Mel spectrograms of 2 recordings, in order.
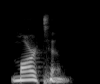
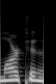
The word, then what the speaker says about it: Maurten: Hammer, Noon, and that's spelled N-U-U-N. Salt Stick, Scratch, that's S-K-R-A-T-C-H. Tailwind, T-A-I-L-W-I-N-D. Ultima, and Martin. And Martin is spelled M-A-U-R-T-E-N.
